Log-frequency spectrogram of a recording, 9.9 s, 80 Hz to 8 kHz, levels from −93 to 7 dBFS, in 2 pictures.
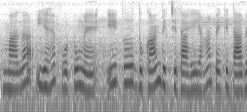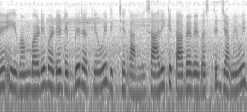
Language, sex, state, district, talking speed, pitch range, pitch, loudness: Hindi, female, Maharashtra, Pune, 145 wpm, 200-235 Hz, 215 Hz, -30 LUFS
